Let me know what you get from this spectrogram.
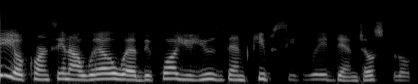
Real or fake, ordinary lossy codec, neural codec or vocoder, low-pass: fake; none; codec, 16 kHz, 0.8 kbps, ZipCodec; none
